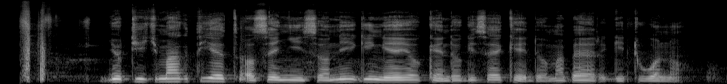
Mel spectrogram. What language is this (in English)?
Luo (Kenya and Tanzania)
